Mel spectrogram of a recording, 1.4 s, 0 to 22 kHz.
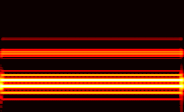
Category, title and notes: Instrument samples > Synths / Electronic
Landline Phonelike Synth A#6
Holding-Tone, JI, JI-3rd, JI-Third, just-minor-3rd, just-minor-third, Landline, Landline-Holding-Tone, Landline-Phone, Landline-Phonelike-Synth, Landline-Telephone, Landline-Telephone-like-Sound, Old-School-Telephone, Synth, Tone-Plus-386c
